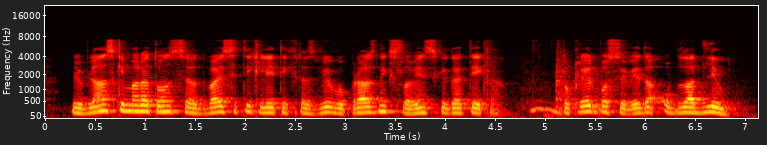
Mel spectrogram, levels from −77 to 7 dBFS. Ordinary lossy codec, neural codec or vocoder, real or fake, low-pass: none; none; real; 7.2 kHz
